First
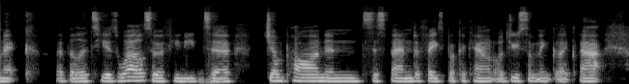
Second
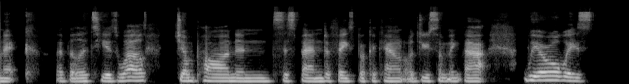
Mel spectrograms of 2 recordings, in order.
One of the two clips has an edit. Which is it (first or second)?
second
